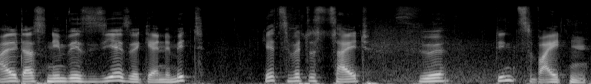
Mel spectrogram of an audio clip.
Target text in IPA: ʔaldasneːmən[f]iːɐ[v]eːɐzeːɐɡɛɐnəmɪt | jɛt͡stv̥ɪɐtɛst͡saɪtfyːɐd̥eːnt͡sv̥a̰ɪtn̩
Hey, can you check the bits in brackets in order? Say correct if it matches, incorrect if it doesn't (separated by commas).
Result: incorrect, incorrect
